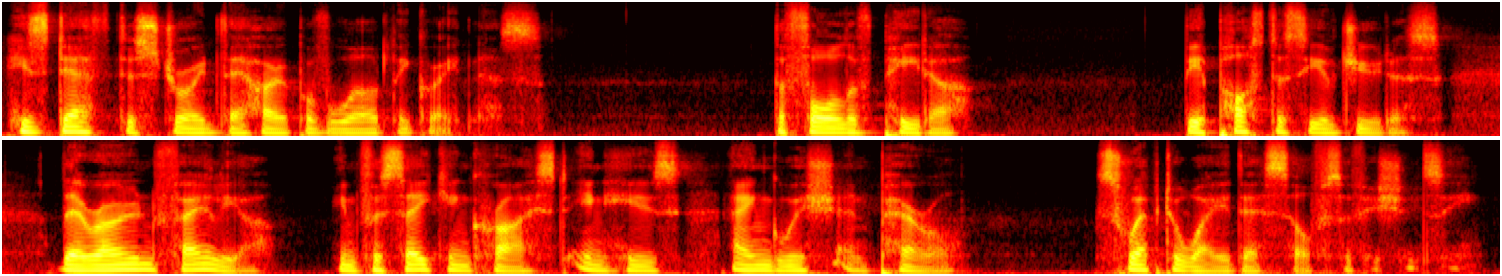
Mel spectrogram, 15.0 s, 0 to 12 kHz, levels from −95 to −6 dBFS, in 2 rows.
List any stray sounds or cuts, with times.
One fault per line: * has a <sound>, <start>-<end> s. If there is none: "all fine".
all fine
